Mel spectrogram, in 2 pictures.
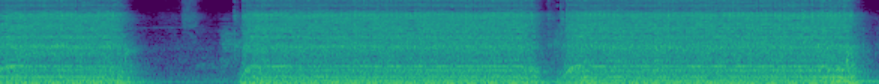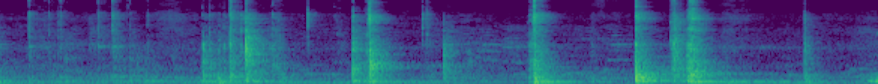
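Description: A sewing machine runs steady, fast bursts while double-stitching the seat seam of palazzo pants, stopping twice briefly, then gives way to clicks and handling noises of fabric being adjusted.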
